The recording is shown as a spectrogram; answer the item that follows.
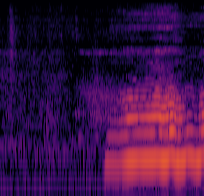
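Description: A woman starts humming a lullaby a cappella about a second in: a single held note that wavers slightly.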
